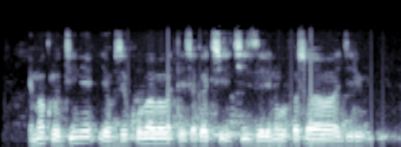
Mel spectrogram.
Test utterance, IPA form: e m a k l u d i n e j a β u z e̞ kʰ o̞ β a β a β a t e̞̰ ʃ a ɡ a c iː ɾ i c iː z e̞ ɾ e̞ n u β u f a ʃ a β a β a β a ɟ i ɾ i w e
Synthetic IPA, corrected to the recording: e m a k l o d i n e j a v u z e̞ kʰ o̞ β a β a β a t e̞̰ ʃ a ɡ a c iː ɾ i c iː z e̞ ɾ e̞ n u β u f a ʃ a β a β a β a ɟ i ɾ i w e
